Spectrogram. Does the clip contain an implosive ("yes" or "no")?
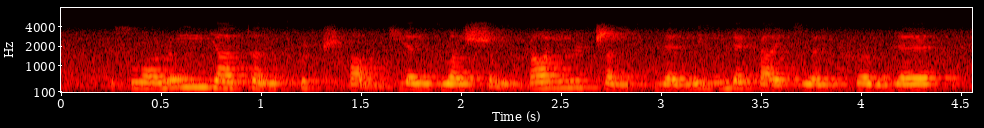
no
